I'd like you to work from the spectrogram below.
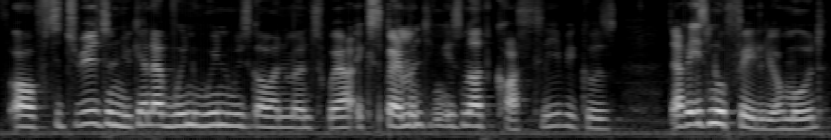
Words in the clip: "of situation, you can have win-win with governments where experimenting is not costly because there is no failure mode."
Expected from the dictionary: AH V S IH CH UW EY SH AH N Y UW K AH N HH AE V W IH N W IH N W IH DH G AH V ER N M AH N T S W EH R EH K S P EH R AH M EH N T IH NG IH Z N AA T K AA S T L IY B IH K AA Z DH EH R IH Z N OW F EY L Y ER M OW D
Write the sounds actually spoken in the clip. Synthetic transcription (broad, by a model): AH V S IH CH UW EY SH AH N Y UW K AH N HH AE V W IH N W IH N W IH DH G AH V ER N M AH N T S W EH R EH K S P EH R AH M EH N T IH NG IH Z N AA T K AA S T L IY B IH K AA Z DH EH R IH Z N OW F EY L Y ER M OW D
